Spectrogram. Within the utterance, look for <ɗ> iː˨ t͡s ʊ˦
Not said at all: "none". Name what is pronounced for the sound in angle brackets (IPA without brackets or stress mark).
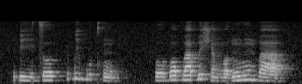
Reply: ɗ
